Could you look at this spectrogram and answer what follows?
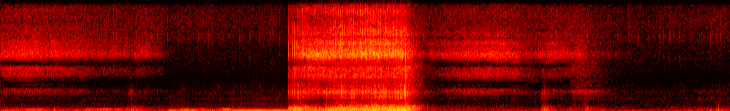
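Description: Soft rattling breaths with a louder, rough snore burst in the middle, over faint room noise; a sleeping puppy snoring.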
